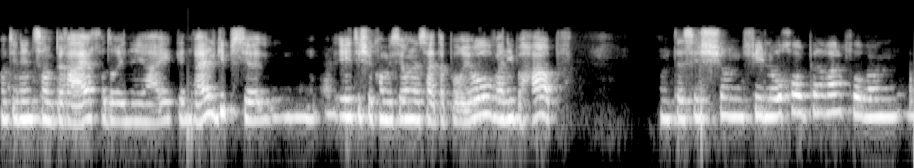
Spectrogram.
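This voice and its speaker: With a South Tyrolean accent, a woman talks at a fairly high pitch in monotone, flat intonation. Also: moderate pace. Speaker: professor of natural language processing. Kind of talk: casual interview.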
